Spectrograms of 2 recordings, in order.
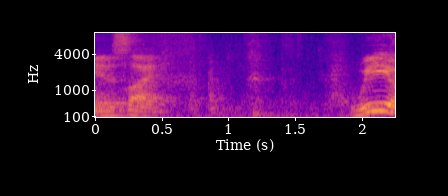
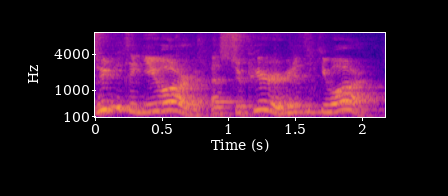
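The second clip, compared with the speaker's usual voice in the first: indignant challenge; 8 semitones higher, faster than usual. Acted. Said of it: "So he says".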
